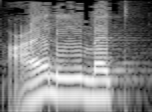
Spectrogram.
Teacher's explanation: عَلِمَتْ عین کو اپنے صحیح مخرج سے ادا کریں گے تاکہ حمزہ میں ساؤنڈ مکس نہ ہو. گلے سے نکالیں گے ہم عین کو. عَلِمَتْ تا کا ہلکا سا ساؤنڈ آئے گا.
